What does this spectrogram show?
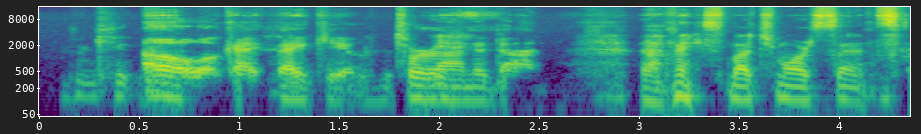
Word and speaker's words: Pteranodon: Pteranodon, the P is silent. Oh, okay. Thank you. Pteranodon.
